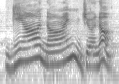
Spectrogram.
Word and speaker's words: ज्ञानांकुर: जन इस प्रकार से तो इसका उच्चारण हम न के रूप में ना करें इसका उच्चारण य है और उच्चारण में भेद इसीलिए है कि ये तालू से उच्चारित होता है ज्ञाना जन उत्तम इसका अभ्यास करना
